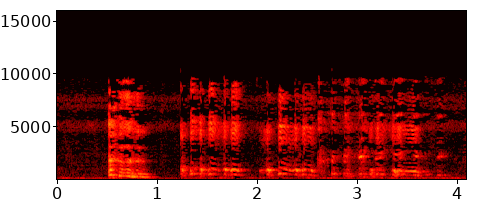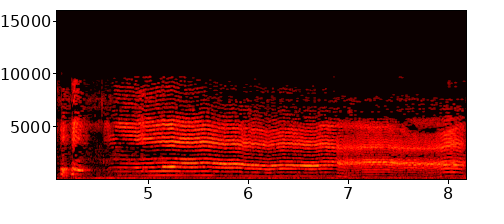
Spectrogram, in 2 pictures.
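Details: A father coughs once by accident, and his infant responds with bursts of laughter and a long squealing giggle; the sound is an adult cough followed by infant laughter.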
